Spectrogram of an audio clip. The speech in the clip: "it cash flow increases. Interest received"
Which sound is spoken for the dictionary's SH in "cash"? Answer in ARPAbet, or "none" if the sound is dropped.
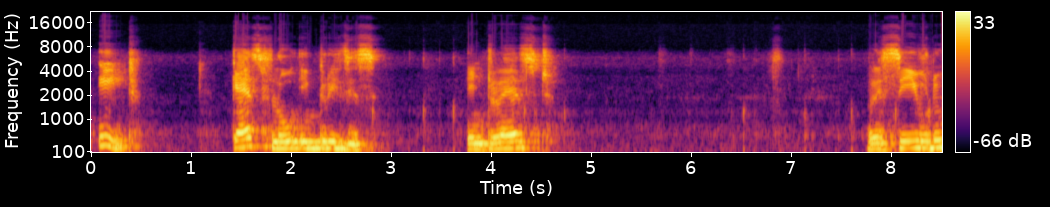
S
